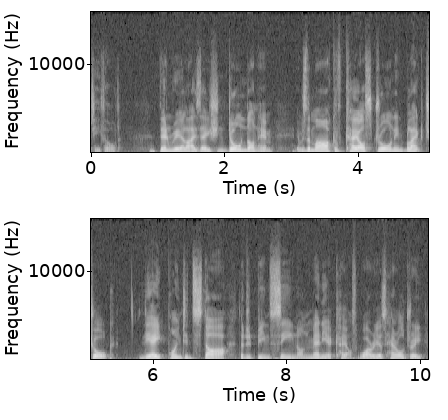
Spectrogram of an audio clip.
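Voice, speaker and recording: A male narrator with a medium-pitched voice reads a fantasy tale. His delivery is scripted and dramatic, in the manner of an author reading his own audiobook. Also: a little mellow.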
